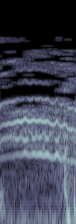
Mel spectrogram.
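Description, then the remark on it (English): A person imitates a horse's whinny, a short, loud, shrill neigh with a wavering, trembling pitch that drops slightly at the end, with no other talking. “Do the horse again.”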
